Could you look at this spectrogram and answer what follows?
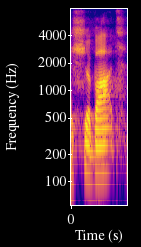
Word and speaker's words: Shabbat: Maybe you've heard it say Shabbat. That's how you say it in Hebrew.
